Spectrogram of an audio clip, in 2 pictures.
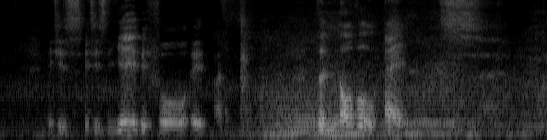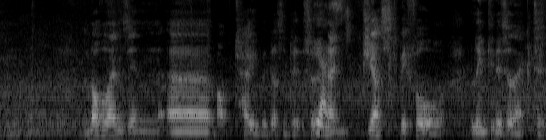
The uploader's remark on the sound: Apologies for the sound: it was incredibly hot in the kitchen in Hove so we recorded with the window open, so there is some traffic noise in the background.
